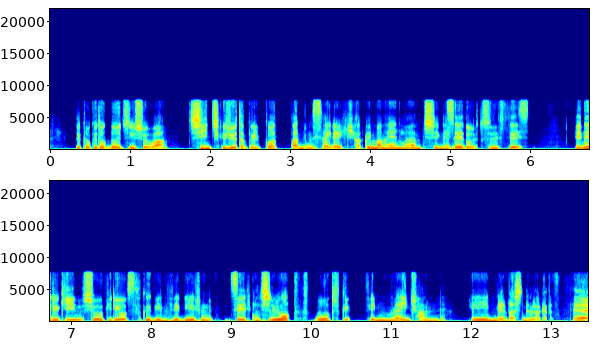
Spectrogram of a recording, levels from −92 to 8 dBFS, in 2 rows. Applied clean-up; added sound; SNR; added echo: neural diffusion model UNIVERSE++.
